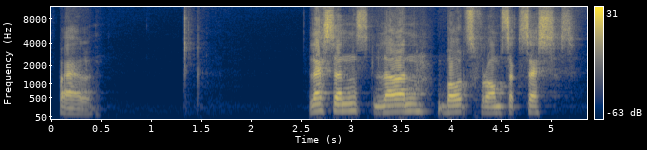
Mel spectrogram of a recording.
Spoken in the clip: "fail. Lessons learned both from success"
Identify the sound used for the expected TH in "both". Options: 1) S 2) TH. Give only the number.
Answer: 1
